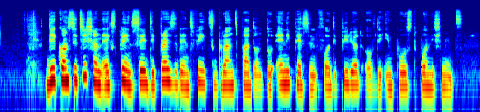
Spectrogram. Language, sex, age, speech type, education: Nigerian Pidgin, female, 15-29, spontaneous, tertiary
